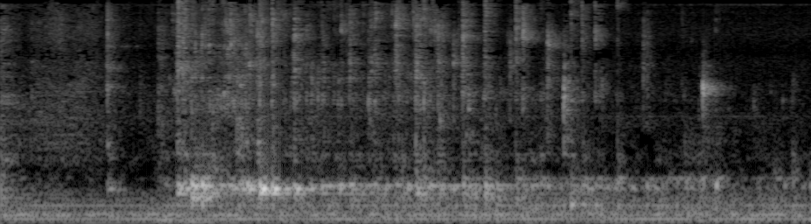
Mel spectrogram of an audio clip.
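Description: Beer poured from a can into a glass, starting about a second in and trailing off over the next few seconds.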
